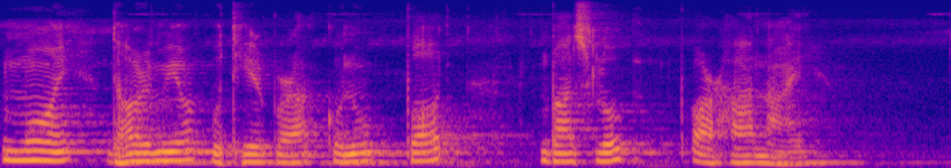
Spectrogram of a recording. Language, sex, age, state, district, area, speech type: Assamese, male, 30-45, Assam, Sonitpur, rural, spontaneous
